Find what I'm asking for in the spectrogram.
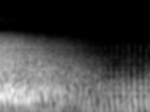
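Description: Conventional artillery fire, a loud booming blast that opens the clip and rolls into a long decaying rumble, with faint rapid crackling reports behind it.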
